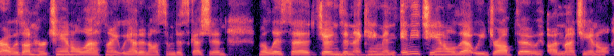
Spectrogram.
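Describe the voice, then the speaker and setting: A woman hosts a livestream in an informal, giggly style. She chats casually at a medium pitch, with a close, dry sound free of room echo. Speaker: live stream host.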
